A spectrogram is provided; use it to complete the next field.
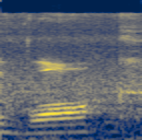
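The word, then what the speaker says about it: walk: के का एग्जाम्पल हम देखेंगे वॉक, टॉक, चॉक। तो यहाँ पे एल के बाद के है जो कि साइलेंट है।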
